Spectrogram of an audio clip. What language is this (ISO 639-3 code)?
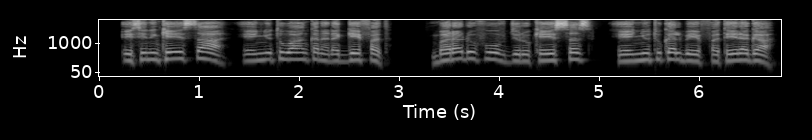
orm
